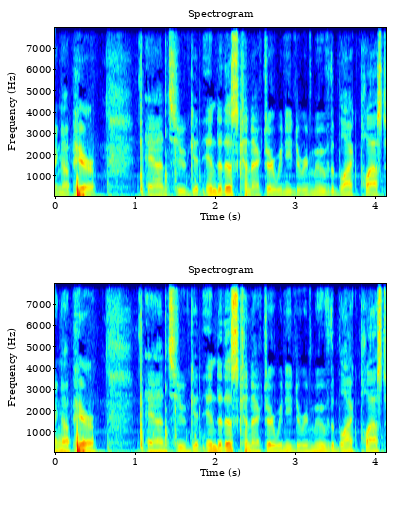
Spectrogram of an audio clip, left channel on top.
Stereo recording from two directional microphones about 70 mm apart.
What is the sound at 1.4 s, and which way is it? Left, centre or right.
Speech, right.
